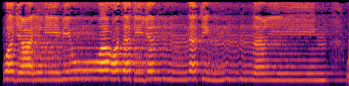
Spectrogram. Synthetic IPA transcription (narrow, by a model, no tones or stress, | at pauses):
wad͡ʒaʕalniːmɪnwɑɾˤɑθat̪d͡ʒanːat̪nː | aʕiːm | w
